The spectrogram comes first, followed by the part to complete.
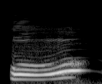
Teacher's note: अब बोलिए ओ, देखिए ओ आवाज कंठ से निकल रहा है और मुंह का ओठ भी आगे फेंक दे रहा है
